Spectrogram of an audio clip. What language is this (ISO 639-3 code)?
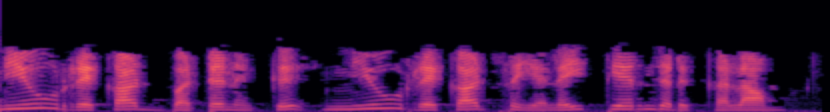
tam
